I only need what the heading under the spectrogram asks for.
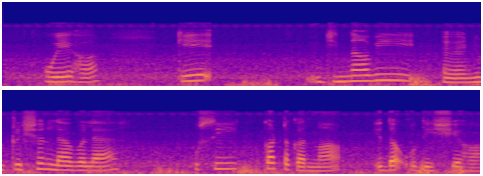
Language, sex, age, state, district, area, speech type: Dogri, female, 30-45, Jammu and Kashmir, Kathua, rural, spontaneous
